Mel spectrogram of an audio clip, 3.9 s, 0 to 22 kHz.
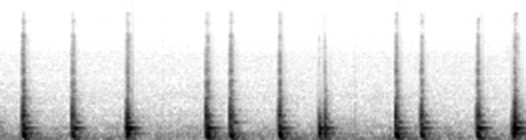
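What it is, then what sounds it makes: Wooden table. Short fingernails and fingertips of both hands tap on a worn, large, solid wooden tabletop. Eleven quick, dry knocks fall in an uneven rhythm, some in close pairs, each a sharp click over a low, hollow thud with a faint tone near 250 Hz. Each knock dies away almost at once.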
